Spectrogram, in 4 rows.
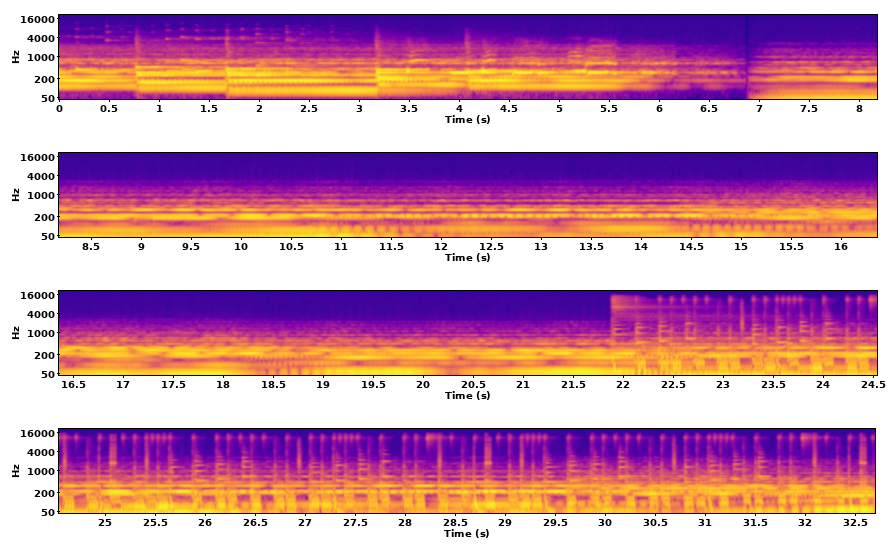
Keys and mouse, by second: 0.1 alt+click, 0.3 middle click, 0.4 g, 1.6 ctrl+KP_Add, 1.6 ctrl+KP_Add, 1.8 ctrl+KP_Add, 1.9 ctrl+KP_Add, 3.0 middle click, 3.5 middle click, 3.7 g, 5.1 middle click, 5.3 Tab, 6.1 middle click, 6.6 Tab, 6.7 middle click, 6.9 2, 10.2 shift+d, 10.5 p, 10.7 Tab, 11.1 click, 11.2 Tab, 11.3 a, 11.7 f, 11.9 shift+middle click, 15.3 middle click, 15.9 3, 16.0 x, 17.1 3, 17.2 click, 17.5 a, 17.6 middle click, 17.8 e, 18.7 Tab, 18.9 click, 19.0 middle click, 19.6 click, 19.7 Tab, 20.0 2, 20.2 click, 20.6 g, 21.8 middle click, 22.4 Tab, 22.5 middle click, 23.0 Tab, 24.8 i, 24.9 ctrl+z, 25.2 shift+d, 25.5 p, 25.6 Tab, 25.8 click, 25.8 Tab, 26.8 a, 27.0 i, 31.1 middle click, 31.1 x, 31.5 click, 31.6 x, 32.2 1, 32.6 g.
